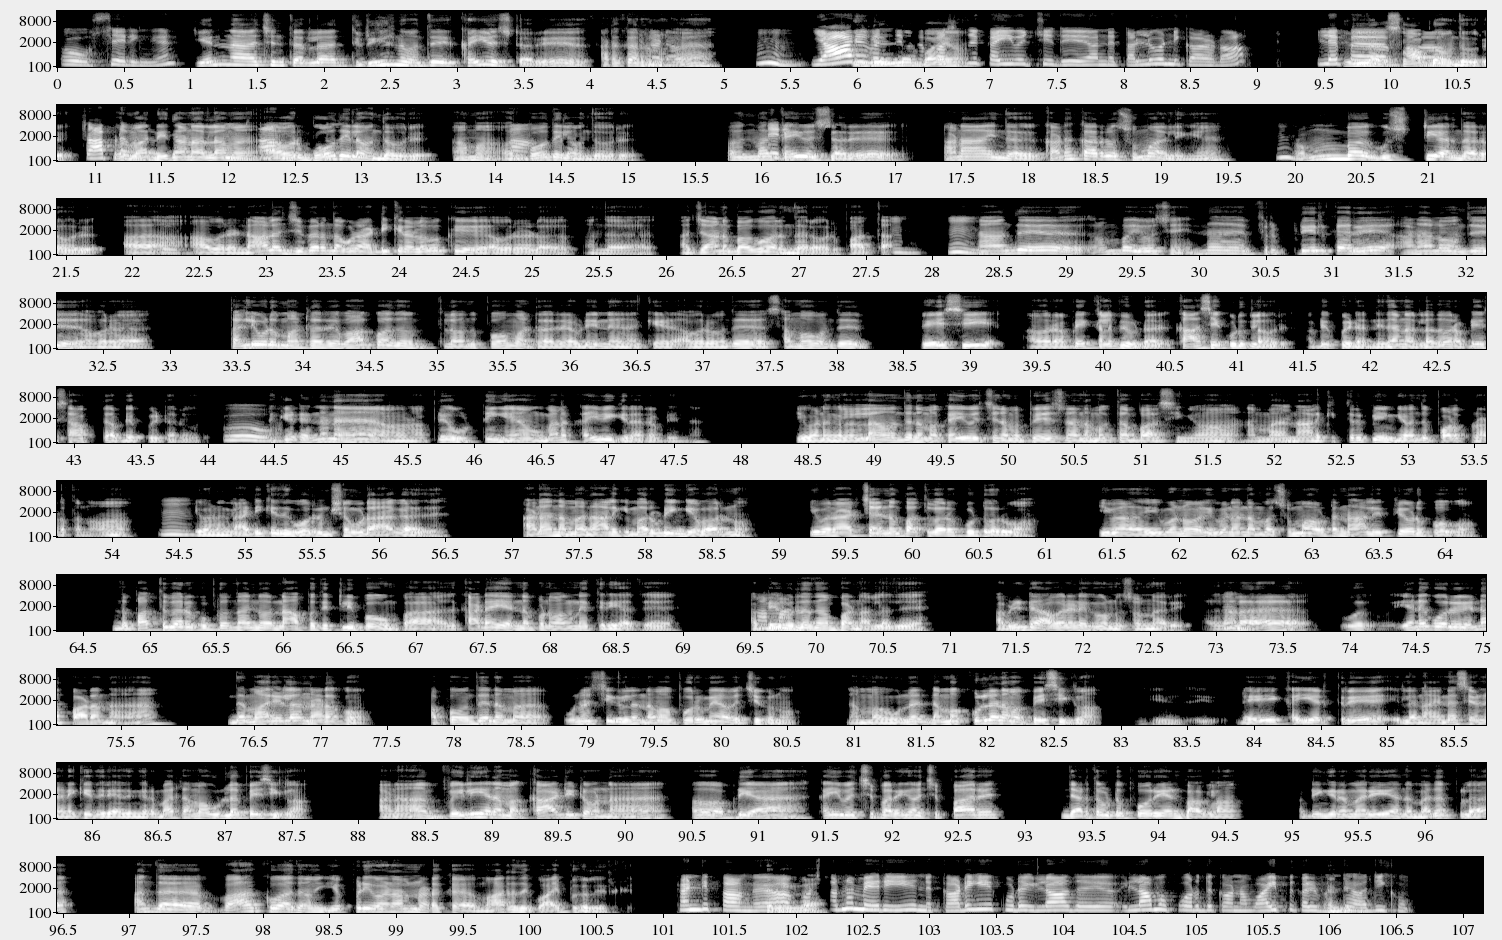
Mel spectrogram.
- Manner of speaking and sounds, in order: in English: "ஃபர்ஸ்ட்டு"; tapping
- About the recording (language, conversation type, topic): Tamil, podcast, ஓர் தெரு உணவகத்தில் சாப்பிட்ட போது உங்களுக்கு நடந்த விசித்திரமான சம்பவத்தைச் சொல்ல முடியுமா?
